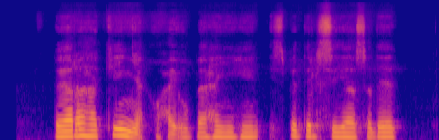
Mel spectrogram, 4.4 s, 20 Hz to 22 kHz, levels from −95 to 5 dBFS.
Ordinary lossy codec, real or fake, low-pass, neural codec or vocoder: none; fake; 19.8 kHz; vocoder, 44.1 kHz, 128 mel bands, Pupu-Vocoder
